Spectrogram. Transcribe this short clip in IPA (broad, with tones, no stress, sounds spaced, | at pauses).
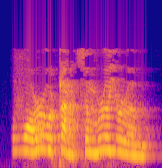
v ɔ˨˩˦ ɹ o˨˩˦ ʈ a˨˩˨ ŋ s ə˨˩˦ m ɹ ə˧ j ɹ ə˨˩ w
